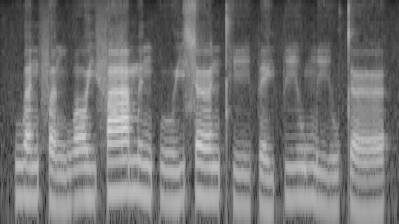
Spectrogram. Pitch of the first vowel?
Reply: high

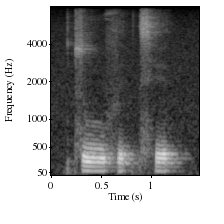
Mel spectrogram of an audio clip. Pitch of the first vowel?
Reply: low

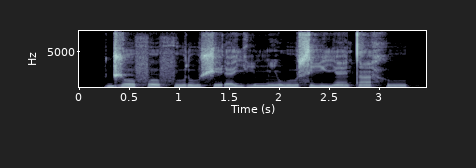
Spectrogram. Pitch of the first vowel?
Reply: high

